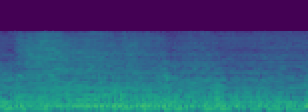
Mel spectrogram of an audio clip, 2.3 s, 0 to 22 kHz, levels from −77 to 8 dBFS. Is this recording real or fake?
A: fake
